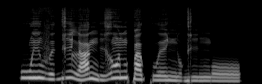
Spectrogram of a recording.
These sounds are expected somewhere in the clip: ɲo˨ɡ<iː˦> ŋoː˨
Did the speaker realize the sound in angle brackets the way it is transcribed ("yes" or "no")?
no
